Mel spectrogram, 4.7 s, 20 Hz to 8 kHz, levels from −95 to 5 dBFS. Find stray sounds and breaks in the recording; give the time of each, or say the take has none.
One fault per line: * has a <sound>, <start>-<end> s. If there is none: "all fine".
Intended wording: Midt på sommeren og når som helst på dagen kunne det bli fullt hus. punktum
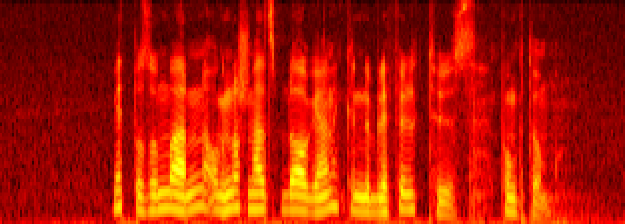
all fine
